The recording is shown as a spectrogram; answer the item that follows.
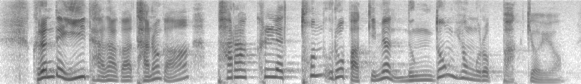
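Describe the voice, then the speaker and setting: With very wide pitch swings, a man speaks at a high pitch and a fairly slow pace in a dark, mellow tone. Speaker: pastor. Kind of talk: sermon.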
